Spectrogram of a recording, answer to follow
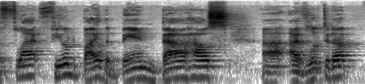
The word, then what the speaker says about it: Bauhaus: of in the flat field by the band bow house uh I've looked it up and I'm pretty sure I have their name pronounced correctly so bow house uh this is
